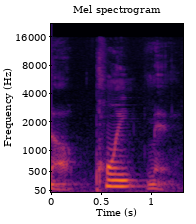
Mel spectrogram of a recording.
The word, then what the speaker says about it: appointment: Enfatizando la segunda sílaba. Do you have an appointment?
